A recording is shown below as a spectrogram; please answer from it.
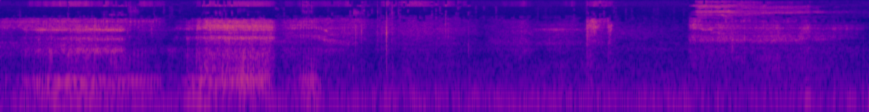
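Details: Great Dane puppy named Saigo-don asleep and snoring heavily: deep rumbling snores with harmonic rattles in two long loud breaths at the start, then softer steady breathing noise.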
